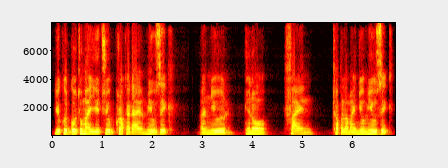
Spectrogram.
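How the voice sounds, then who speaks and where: A man's voice: mid-range voice, monotone, moderate pace, a little mellow. Saint Lucian man chatting casually. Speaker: musician being interviewed. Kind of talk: casual interview chat.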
